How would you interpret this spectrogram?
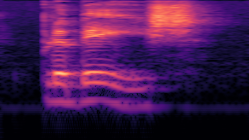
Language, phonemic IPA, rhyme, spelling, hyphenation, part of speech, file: Dutch, /ˌpleːˈbeː.is/, -eːis, plebejisch, ple‧be‧jisch, adjective, Nl-plebejisch.ogg
- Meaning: plebeian (of the plebs, of the common people)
